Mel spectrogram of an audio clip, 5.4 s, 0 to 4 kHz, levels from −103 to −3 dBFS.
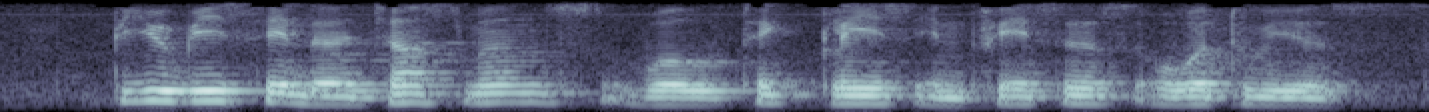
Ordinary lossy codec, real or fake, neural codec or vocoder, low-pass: MP3, 32 kbps; real; none; 3.6 kHz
